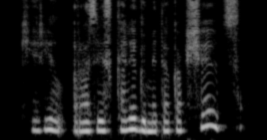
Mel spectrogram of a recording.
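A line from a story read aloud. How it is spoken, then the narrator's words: Strained, forced out. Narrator (Russian): смогла выдавить из себя Надя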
